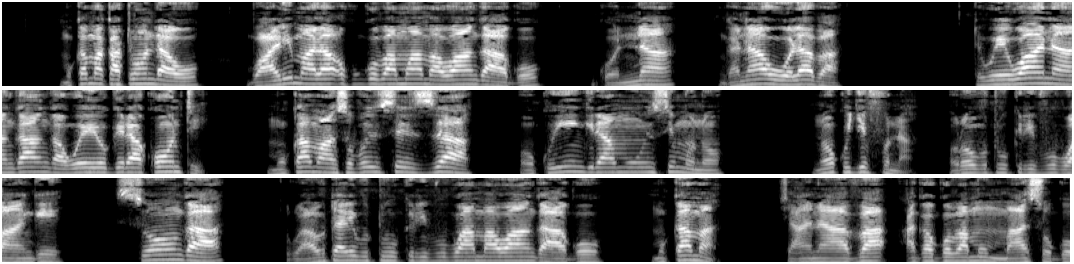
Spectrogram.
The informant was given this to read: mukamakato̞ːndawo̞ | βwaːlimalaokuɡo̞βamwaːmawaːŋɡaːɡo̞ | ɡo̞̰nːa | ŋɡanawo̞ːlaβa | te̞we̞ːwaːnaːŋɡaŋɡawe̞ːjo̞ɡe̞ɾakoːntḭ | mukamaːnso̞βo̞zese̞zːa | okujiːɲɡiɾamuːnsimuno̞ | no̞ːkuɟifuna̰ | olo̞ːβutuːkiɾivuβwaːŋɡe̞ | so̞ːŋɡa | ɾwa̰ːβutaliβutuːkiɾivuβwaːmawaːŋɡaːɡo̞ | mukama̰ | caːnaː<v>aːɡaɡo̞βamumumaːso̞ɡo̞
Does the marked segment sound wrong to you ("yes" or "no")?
no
